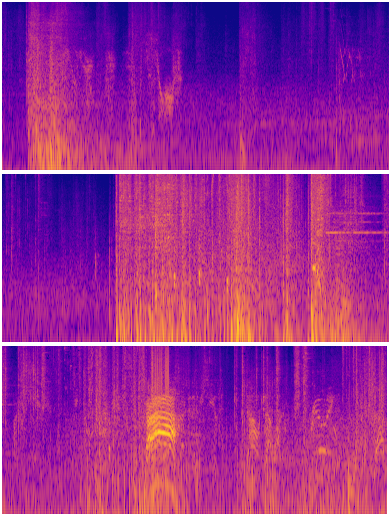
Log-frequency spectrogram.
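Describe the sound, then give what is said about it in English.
Heavy gunfire in the video game Apex Legends: dense, loud bursts of shots and impacts crowd in after a quieter opening stretch, then continue in rapid clusters with mechanical clatter mixed through them. “I'm hearing shooting there.”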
